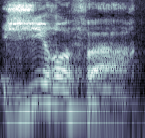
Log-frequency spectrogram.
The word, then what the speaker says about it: gyrophare: Le Gira alors Girot G y J. La deuxième syllabe R J. Après, on a comme ici PH PH a fa girofa. Il reste plus que la 4e syllabe. Re r E re. Le girophare. Quatre syllabes du genre masculin.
